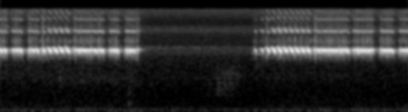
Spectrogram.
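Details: One insect calling each night in the grass of a small home garden, with a mobile phone held close; bright, high, rapidly pulsed trill, a silent gap of over a second, then the trill resumes.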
